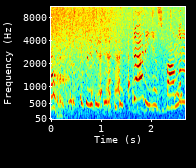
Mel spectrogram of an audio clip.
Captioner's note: laughing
